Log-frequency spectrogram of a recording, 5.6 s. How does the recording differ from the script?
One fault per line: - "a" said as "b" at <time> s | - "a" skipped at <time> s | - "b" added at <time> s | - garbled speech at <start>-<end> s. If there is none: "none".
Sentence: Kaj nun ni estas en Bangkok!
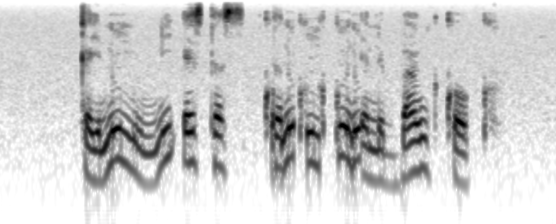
- garbled speech at 2.7-3.7 s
